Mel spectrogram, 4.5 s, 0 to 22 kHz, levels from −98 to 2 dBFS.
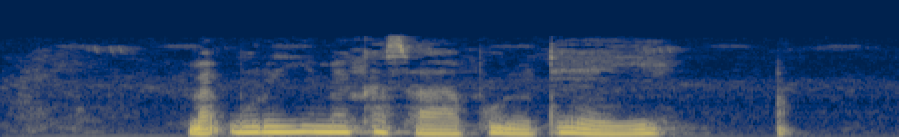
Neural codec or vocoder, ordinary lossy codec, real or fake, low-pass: none; Opus, 64 kbps; real; 7.2 kHz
